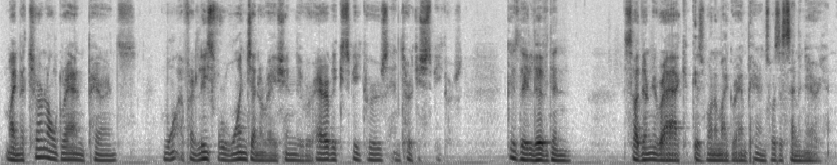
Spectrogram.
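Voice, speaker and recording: A middle-aged man from Iran with an Iranian accent, speaking English as a second language, making a slow, earnest inspirational appeal. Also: on the low side, gravelly, slightly rough. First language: Farsi. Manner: slow, deliberate, emphatic phrasing. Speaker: speaker addressing young people.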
